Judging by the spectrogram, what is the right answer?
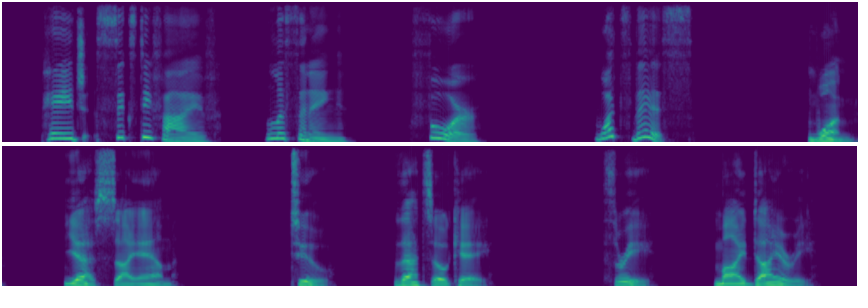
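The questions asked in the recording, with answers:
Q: What's this?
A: 3: My diary.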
